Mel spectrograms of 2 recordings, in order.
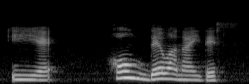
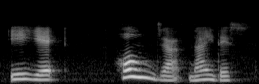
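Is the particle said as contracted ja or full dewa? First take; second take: full dewa; contracted ja. First: The particle is the full two-part dewa. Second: The particle is the short contracted ja. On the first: This is the standard full form. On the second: This is the casual conversational form.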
